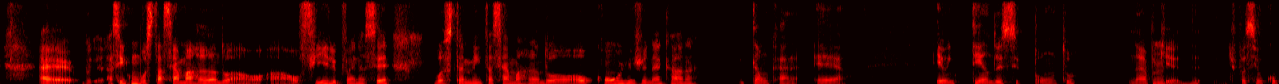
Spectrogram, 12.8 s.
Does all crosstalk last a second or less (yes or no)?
yes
